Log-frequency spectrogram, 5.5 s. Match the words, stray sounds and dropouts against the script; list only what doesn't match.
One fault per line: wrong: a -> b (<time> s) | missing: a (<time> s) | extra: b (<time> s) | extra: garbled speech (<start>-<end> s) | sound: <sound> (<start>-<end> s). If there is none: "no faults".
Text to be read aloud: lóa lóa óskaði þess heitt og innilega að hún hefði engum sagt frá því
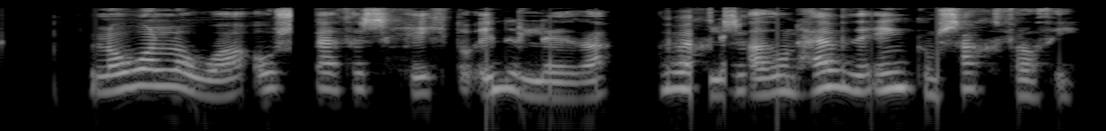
sound: dropout (1.4-1.6 s)
extra: garbled speech (3.3-3.7 s)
